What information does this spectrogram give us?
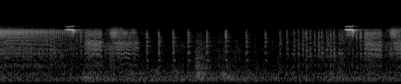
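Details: Masked weaver at Huab Lodge, Namibia, building a nest: rapid ticking, rattling pulses inside a wheezy high buzz, with two brief sharp accented notes near the start and end.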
